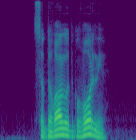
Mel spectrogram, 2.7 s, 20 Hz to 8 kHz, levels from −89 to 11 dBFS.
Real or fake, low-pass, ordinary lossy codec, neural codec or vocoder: fake; none; none; codec, 16 kHz, 1 kbps, FunCodec, trained on LibriTTS, 50 frames a second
